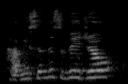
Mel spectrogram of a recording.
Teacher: it's a rising intonation at the end of the word.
